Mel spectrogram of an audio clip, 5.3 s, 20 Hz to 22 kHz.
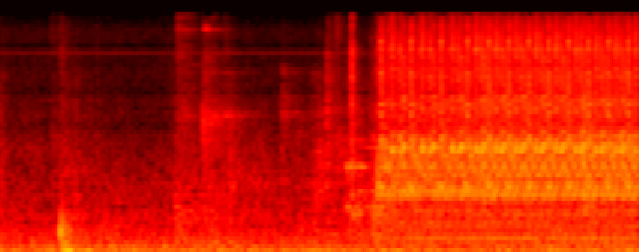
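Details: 2003 Ford F-250 6.0L Powerstroke diesel startup: brief crank, then it catches into a loud clattering, rough, uneven idle pulsing about three beats a second; suspected misfire or rough running at idle.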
